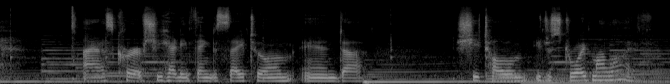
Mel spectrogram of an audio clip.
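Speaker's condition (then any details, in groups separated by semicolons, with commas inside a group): No condition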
